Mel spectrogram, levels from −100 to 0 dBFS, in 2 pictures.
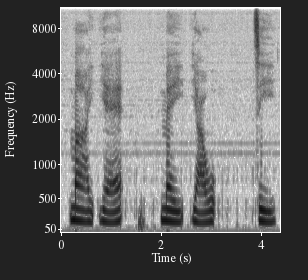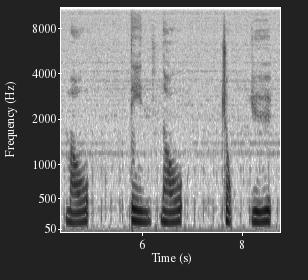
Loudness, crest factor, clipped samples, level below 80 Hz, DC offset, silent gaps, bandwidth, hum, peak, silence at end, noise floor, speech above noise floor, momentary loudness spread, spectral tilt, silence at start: -13 LUFS; 14 dB; 0.1%; -46 dBFS; 0.4%; none; 11 kHz; none; 0 dBFS; 0.2 s; -46 dBFS; 35 dB; 11 LU; -6 dB/octave; 0.2 s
